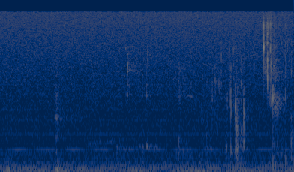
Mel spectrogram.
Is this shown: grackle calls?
no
